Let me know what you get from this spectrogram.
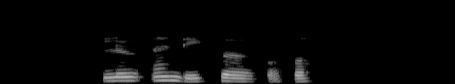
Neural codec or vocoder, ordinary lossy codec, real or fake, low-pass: none; MP3, 24 kbps; real; 3.6 kHz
